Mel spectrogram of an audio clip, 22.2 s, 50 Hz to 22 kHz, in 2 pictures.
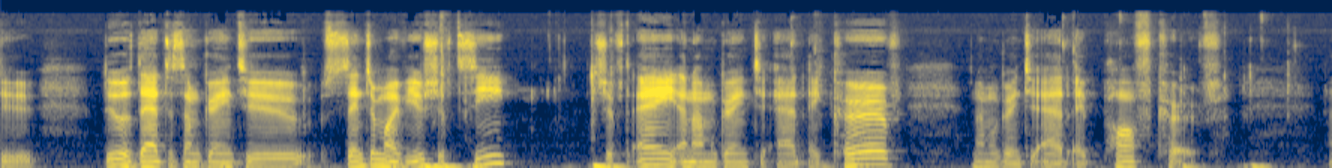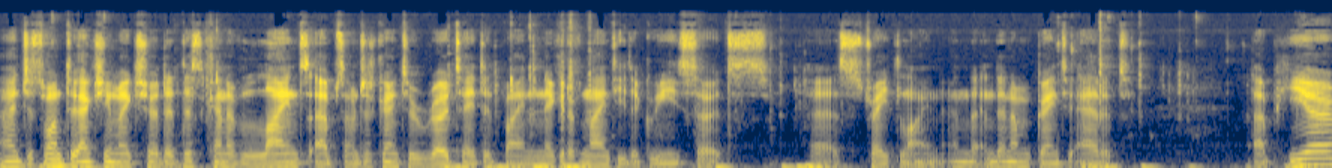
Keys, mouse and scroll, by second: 3.6 shift+c, 5.0 shift+a, 9.5 middle click, 10.4 z, 13.4 KP_1, 14.8 r, 17.8 g, 21.9 Tab.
